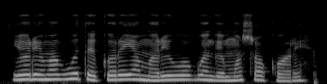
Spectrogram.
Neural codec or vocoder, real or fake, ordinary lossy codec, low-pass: none; real; none; 10.8 kHz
